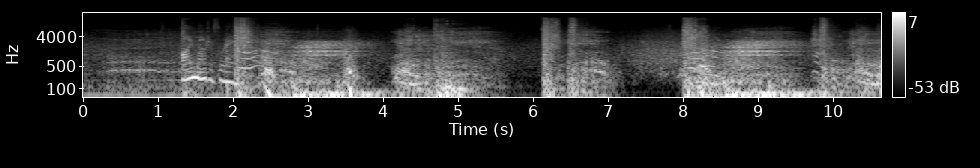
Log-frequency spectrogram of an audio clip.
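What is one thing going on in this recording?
A game character fights with sword strikes and spell effects.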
